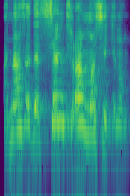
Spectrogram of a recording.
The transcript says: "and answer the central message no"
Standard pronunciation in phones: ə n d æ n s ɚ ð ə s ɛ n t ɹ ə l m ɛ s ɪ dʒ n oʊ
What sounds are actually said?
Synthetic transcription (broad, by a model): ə n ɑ s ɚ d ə s ɛ n t ɹ ə l m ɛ s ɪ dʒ n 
